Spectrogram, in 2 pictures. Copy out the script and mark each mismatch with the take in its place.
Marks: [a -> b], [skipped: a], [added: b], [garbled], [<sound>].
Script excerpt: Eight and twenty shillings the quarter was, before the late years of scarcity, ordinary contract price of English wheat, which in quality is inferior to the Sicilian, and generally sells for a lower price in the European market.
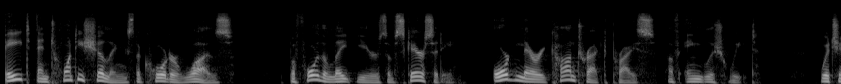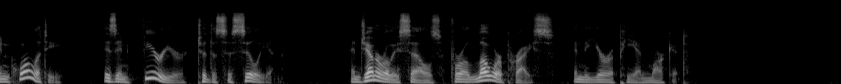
Eight and twenty shillings the quarter was, before the late years of scarcity, ordinary contract price of English wheat, which in quality is inferior to the Sicilian, and generally sells for a lower price in the European market.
